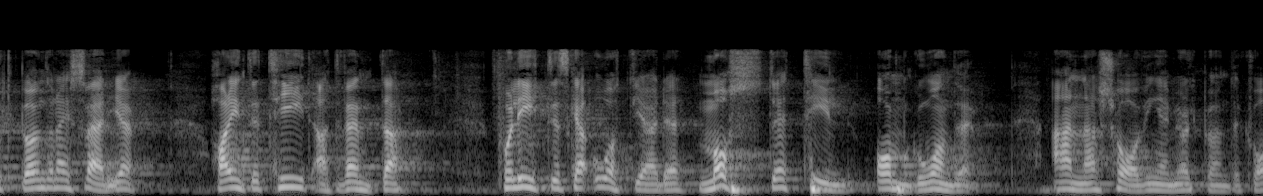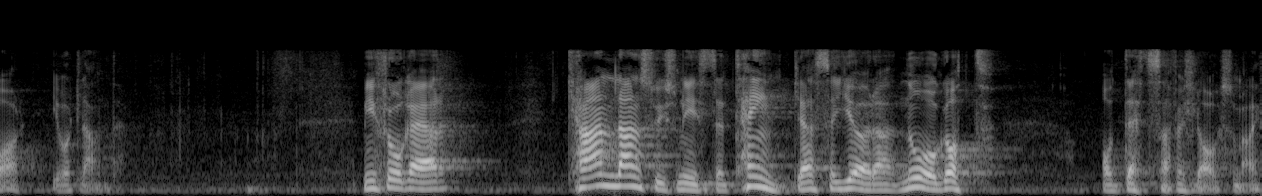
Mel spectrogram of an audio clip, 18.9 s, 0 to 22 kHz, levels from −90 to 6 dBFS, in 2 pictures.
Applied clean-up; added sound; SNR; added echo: none; none; none; none.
